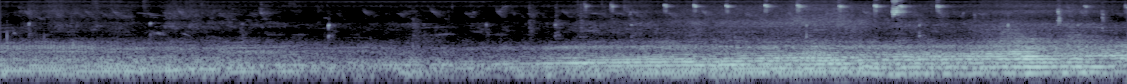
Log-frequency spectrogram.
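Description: Small birds chirping, with a run of short high chirps about two a second in the second half, over a steady low rumble.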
